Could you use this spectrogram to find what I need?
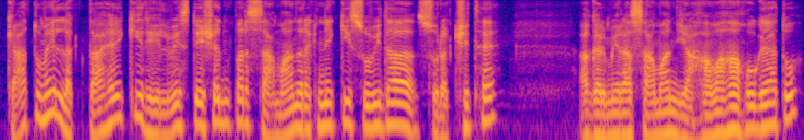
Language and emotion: Hindi, fearful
